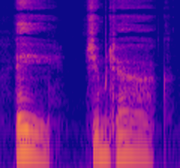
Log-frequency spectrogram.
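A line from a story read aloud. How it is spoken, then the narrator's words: Tender whisper. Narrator (Russian): прошептал ласково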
